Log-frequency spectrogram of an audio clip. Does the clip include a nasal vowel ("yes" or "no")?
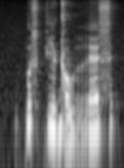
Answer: no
